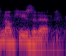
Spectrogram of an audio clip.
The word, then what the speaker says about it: Melchizedek: Melchizedek pronounced as, well, it's pronounced as Melchizedek.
